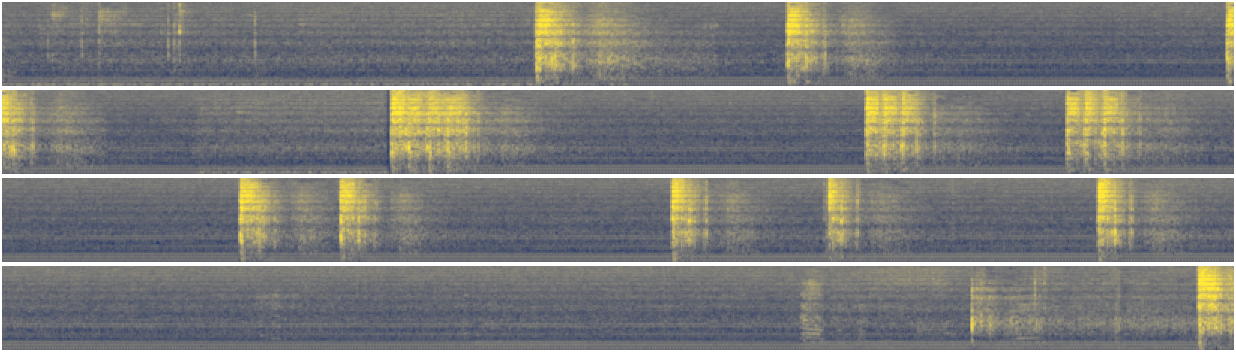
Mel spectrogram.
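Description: Gunshots fired singly at irregular intervals, about eleven in all, some pairs about a second apart, over a steady low hum.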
